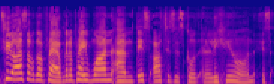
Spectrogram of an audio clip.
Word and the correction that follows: Lheon: It's actually Leon. I don't know why I said it like that. It's spelled L-H-E-O-N.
